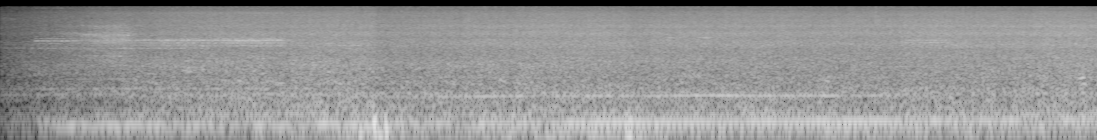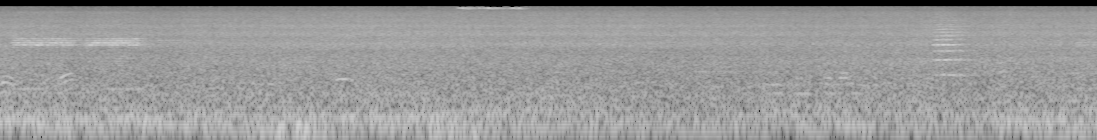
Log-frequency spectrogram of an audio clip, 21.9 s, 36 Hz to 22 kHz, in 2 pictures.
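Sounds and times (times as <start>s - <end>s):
truck and car engines rumbling: 0.0s - 21.9s
tyres on wet asphalt: 0.0s - 21.9s
rain hissing: 0.2s - 21.9s.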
